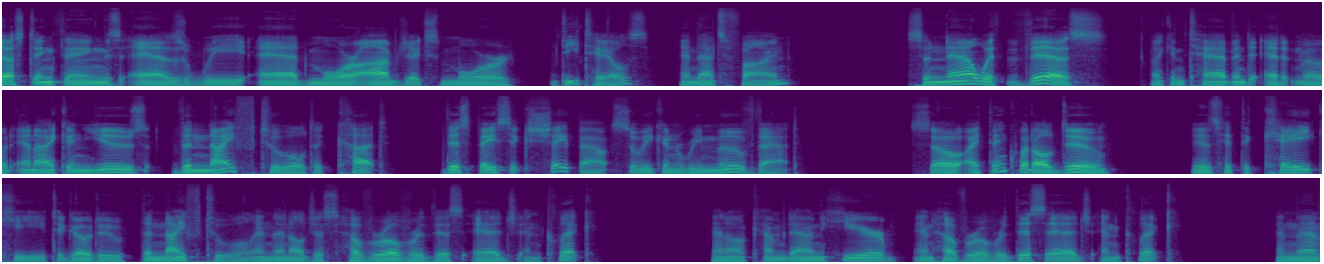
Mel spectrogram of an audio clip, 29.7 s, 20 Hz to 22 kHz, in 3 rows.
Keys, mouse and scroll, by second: 2.2 alt+a, 3.1 middle click, 4.4 scroll down 4, 4.9 middle click, 6.8 click, 7.5 middle click, 8.9 Tab, 9.5 middle click, 15.6-16.0 scroll up 1, 16.0 middle click, 17.3 scroll up 1, 17.6 middle click, 19.5 k.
